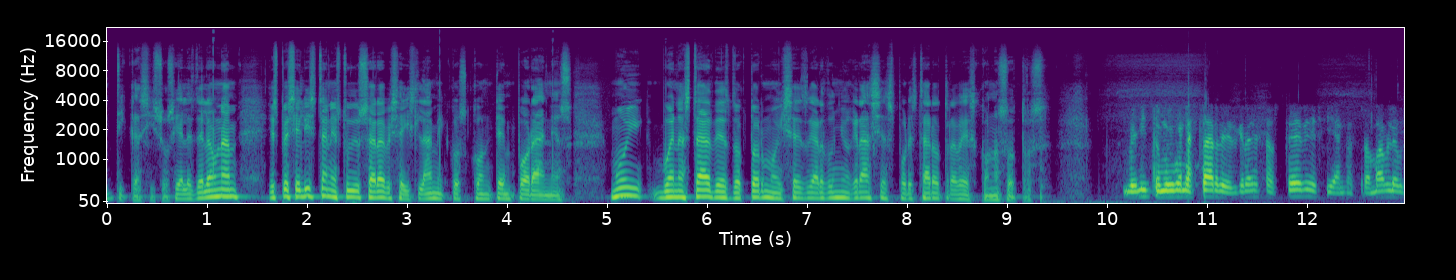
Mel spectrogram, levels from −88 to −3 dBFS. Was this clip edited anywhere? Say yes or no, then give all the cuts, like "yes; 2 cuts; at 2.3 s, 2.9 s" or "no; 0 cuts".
no; 0 cuts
